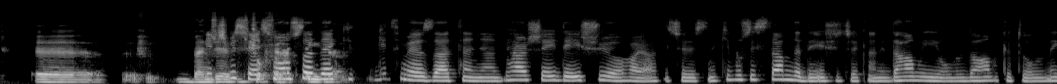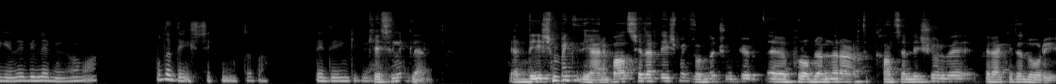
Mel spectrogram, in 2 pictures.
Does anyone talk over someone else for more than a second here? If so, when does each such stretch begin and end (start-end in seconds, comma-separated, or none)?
2.0-3.4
